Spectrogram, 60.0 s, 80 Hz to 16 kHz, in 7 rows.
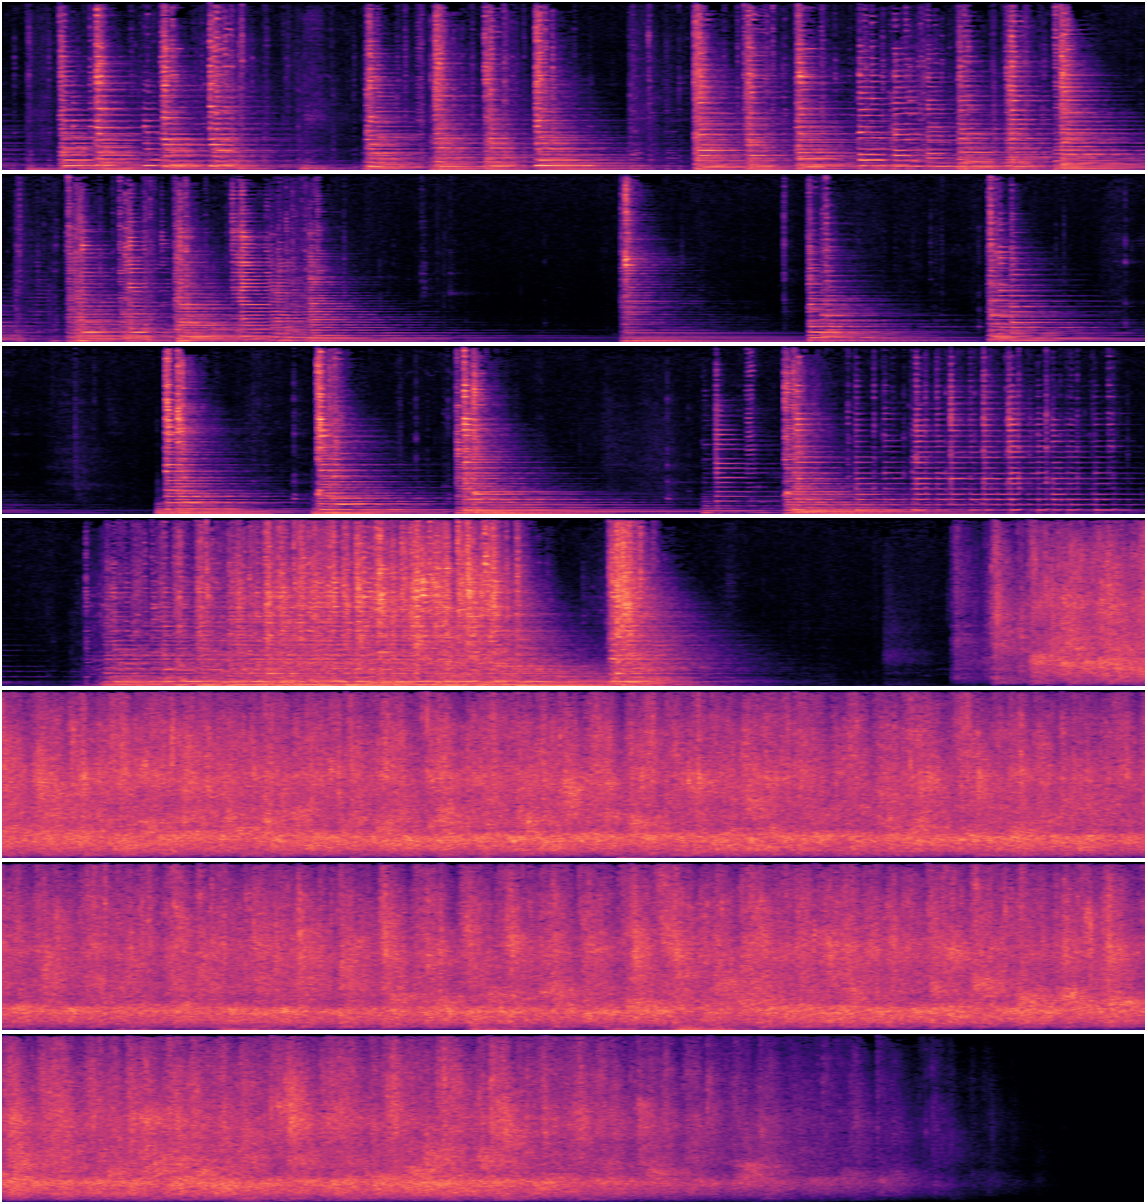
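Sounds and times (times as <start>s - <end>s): audience applauding: 32.8s - 59.3s.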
